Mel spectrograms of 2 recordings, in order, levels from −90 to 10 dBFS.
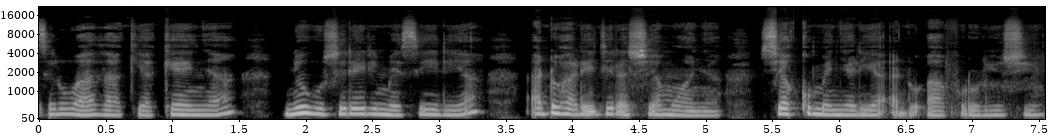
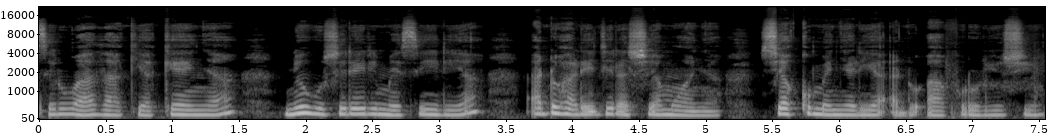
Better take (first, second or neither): second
